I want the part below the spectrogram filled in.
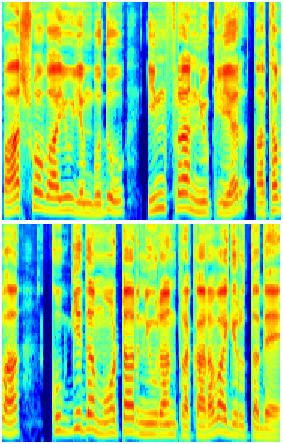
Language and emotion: Kannada, neutral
